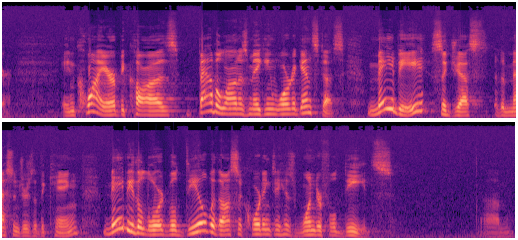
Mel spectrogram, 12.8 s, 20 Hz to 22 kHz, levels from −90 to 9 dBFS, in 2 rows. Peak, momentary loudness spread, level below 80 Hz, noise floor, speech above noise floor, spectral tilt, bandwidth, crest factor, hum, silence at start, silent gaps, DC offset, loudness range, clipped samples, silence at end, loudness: 0 dBFS; 15 LU; -54 dBFS; -43 dBFS; 29 dB; -4.5 dB/octave; 19 kHz; 14 dB; none; 0 s; none; under 0.1%; 3 LU; under 0.1%; 0.1 s; -14 LUFS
